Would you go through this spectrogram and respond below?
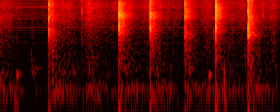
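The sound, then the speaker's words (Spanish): Crisp finger snaps repeat at a steady beat, about seven in under three seconds, sharp against a quiet background with no talking, made from a booth up high in a theater to mark the tempo-rhythm for actresses below. “eso se escuchaba desde allá arriba, haciéndole yo hacia los dedos.”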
